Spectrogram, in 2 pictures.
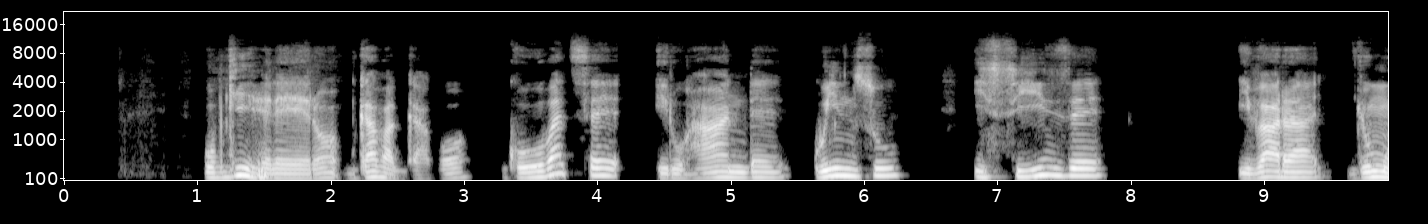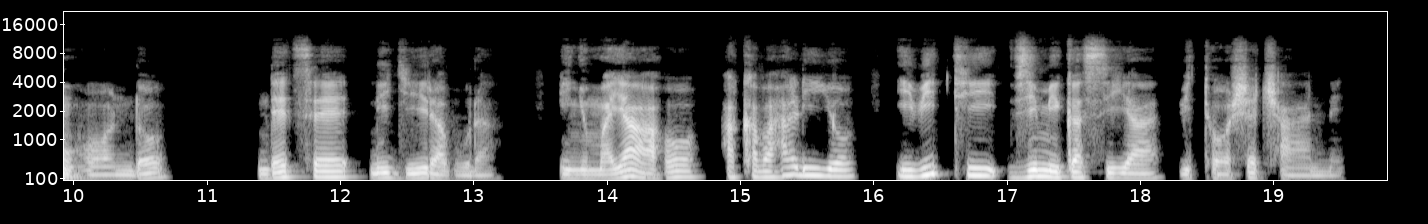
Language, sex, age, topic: Rundi, male, 25-35, education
